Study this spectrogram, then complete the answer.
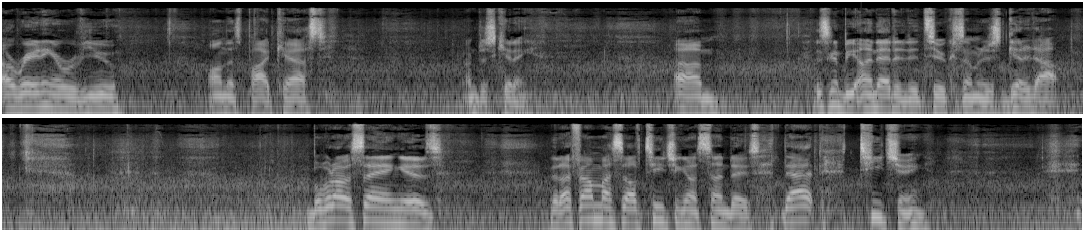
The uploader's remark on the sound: Rucking Edition. You join me live on a ruck.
